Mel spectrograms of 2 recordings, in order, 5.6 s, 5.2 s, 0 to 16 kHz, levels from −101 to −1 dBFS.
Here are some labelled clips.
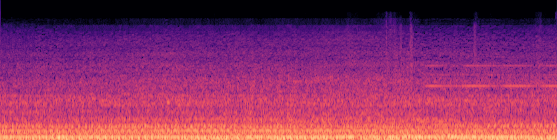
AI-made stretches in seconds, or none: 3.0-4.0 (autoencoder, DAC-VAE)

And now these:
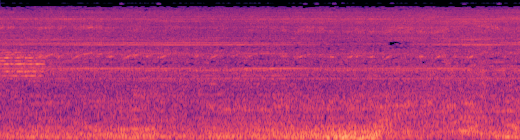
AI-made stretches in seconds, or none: none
